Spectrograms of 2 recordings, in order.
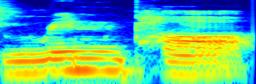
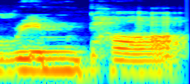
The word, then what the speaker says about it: Rinpa: Japan that's known as rinpa in fact it's called rinpa after this artist aatar CAU in so you can hear the Rin syllable in the end of his um family name and that becomes the name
